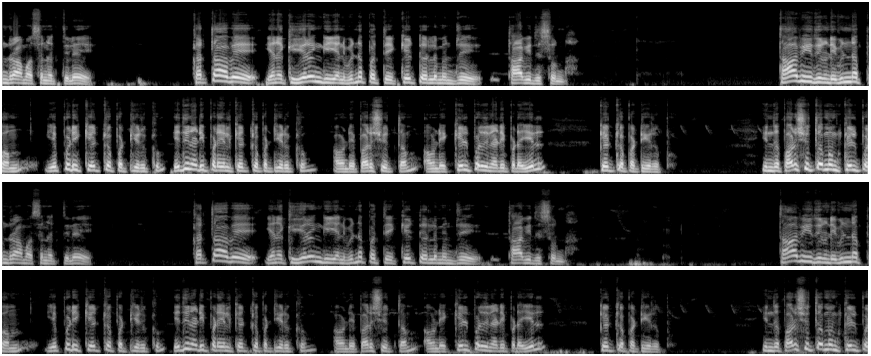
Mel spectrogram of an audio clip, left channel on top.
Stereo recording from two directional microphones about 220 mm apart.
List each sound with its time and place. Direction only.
0.0 s a man's voice: 40° left (ahead or behind)
7.8 s a man's voice: 35° left (ahead or behind)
